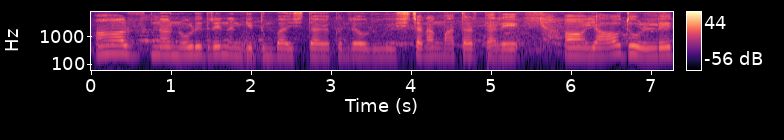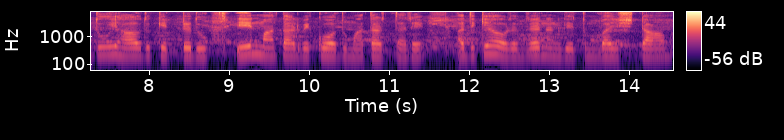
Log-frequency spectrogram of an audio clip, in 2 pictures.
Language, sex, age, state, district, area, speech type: Kannada, female, 18-30, Karnataka, Bangalore Urban, urban, spontaneous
